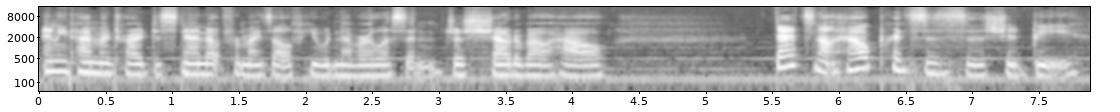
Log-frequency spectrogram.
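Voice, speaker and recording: A woman playing a young runaway princess in a roleplay audio drama, bookish and quietly bitter, talking earnestly and hesitantly into a close microphone. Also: lowish voice, measured pace. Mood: bitter, wounded. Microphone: close USB condenser microphone.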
